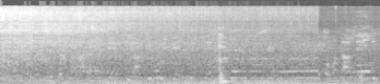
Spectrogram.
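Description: Spice tempering of turmeric, masala and salt sizzling in hot oil for a spinach dal, a steady close crackling hiss with a faint clink partway through.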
